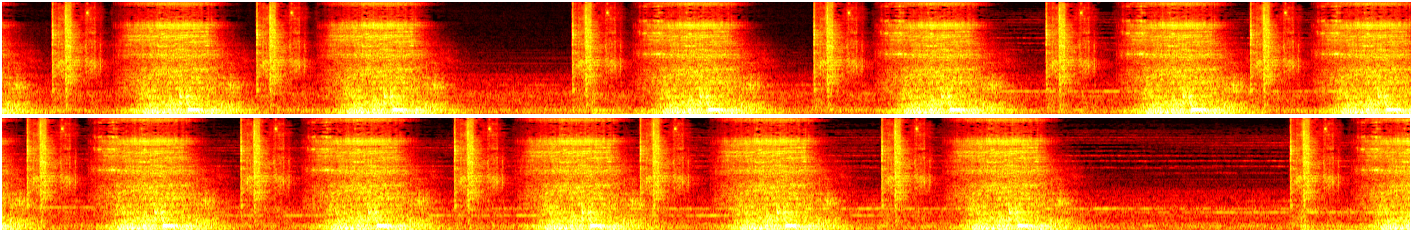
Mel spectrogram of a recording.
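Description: A large machine pumps with a slow, steady rhythm of rising and falling whooshes.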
